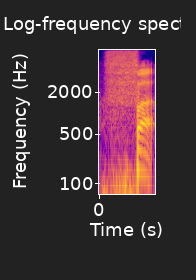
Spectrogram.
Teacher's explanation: makhraj huruf fa itu di ujung gigi seri atas bertemu dengan bibir bawah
